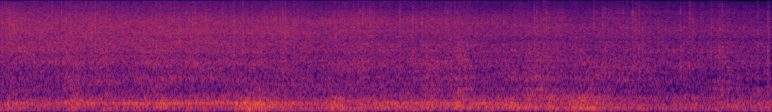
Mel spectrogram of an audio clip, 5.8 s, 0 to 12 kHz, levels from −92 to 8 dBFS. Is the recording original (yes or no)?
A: yes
